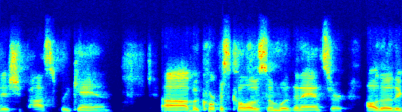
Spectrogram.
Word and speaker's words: corpus callosum: But corpus callosum was an answer, although the girl got it wrong because she mispronounced it. She said corpus callosum. She added a T in there, and so they didn't give her credit for it.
